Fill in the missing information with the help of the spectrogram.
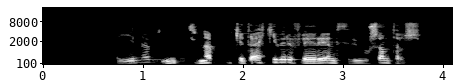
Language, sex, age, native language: Icelandic, male, 40-49, Icelandic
